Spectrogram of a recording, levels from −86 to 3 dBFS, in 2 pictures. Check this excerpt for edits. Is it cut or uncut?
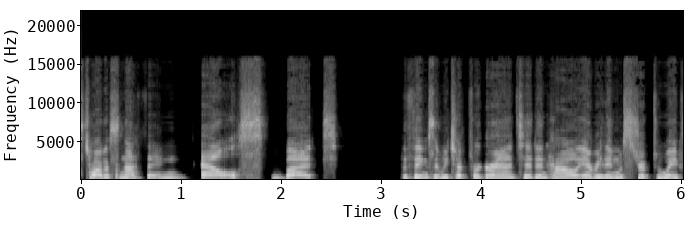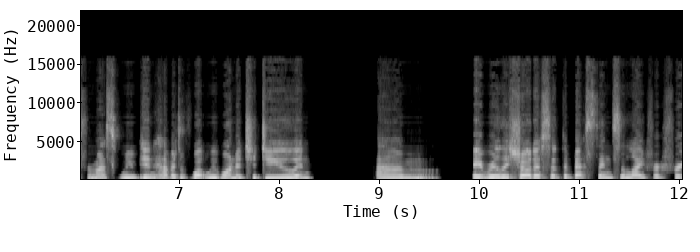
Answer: cut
